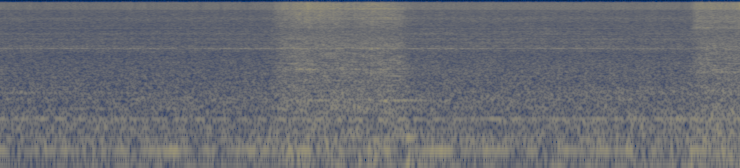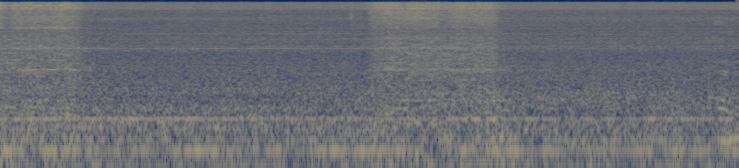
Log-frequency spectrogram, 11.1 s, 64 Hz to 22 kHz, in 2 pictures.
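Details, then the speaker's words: Used 2013 Mazak HCN 4000-III horizontal machining center: steady hum with smooth, even whooshes of axis rapids at 25%, 50% and 100%; ballscrews and thrust bearings sound good. "ballscrew thrust bearings everything sounds good"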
